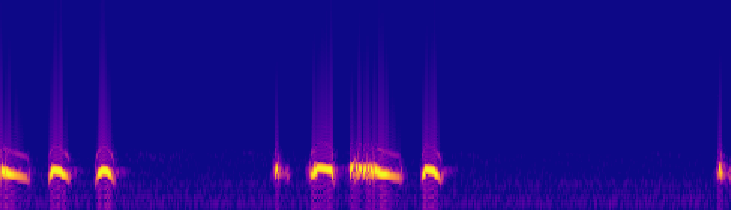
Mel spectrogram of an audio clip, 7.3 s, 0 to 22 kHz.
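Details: Male spotted dove singing in the khan yon 2 kuk style: short mellow hooting coos, three near the start, then a cluster of coos with one longer drawn-out note around the middle, and a single coo at the end, in clear quiet surroundings.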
